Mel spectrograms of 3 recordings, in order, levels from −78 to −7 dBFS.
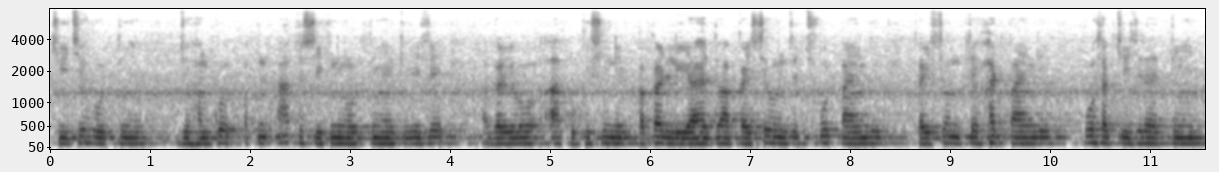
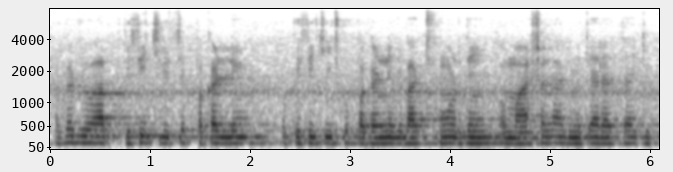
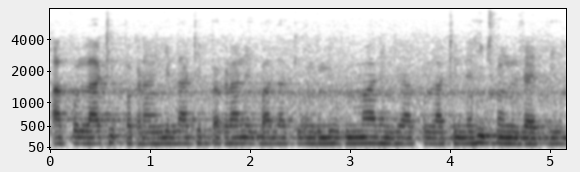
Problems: constant background noise, echo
